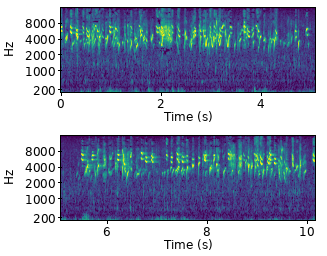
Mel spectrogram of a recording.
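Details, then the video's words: Goldfinch singing continuous, energetic twittering song of high sparkling notes and buzzy trills, with only short gaps between phrases. "Goldfinch Motivation Performance"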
